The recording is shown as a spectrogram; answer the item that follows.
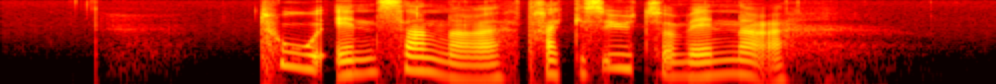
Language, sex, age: Norwegian, female, 33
